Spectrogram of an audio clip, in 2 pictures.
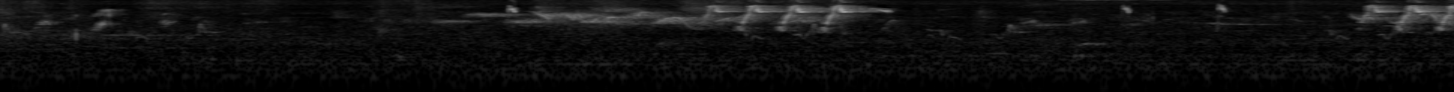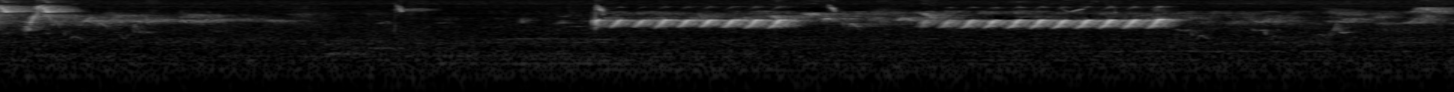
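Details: Black-naped monarch with two late bursts of fast, uniform high notes, after quieter high twittering and chirps from other birds earlier on.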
